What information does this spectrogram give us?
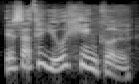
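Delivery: high, hammed-up German accent question. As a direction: squeak it out like a startled German soldier. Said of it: "But in German, he's like".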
